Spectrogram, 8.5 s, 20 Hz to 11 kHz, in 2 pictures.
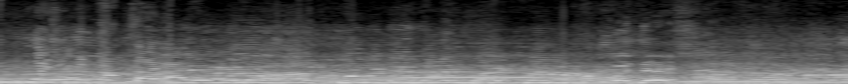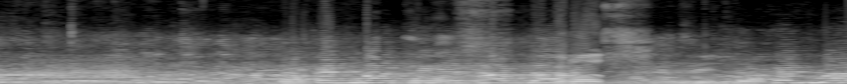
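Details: Bull calf of Friesian or crossbred stock at Dinajpur's Raniganj market, 28 November 2024, gives a drawn-out, level moo lasting about two seconds, surrounded by busy market talk and haggling.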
